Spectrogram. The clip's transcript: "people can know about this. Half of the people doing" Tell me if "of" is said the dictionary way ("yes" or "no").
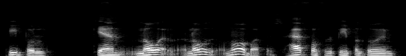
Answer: no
